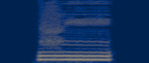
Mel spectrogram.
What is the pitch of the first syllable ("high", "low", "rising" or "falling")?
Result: low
